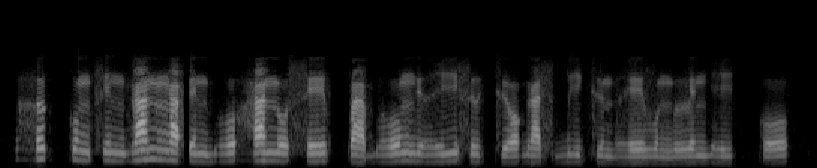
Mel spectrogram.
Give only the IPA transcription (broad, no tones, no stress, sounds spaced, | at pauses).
h ə kː o ŋ s i n ɡ a n ŋ a ʔ e n bʱ o h a n o s e pː a bʱ o ŋ ɾʲ ə ɦ i s ɨ kʲ ɔ ɡ a s ɓ i kʲ o n ɦ e v ə ŋ lː e ŋ ɦ i kː o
